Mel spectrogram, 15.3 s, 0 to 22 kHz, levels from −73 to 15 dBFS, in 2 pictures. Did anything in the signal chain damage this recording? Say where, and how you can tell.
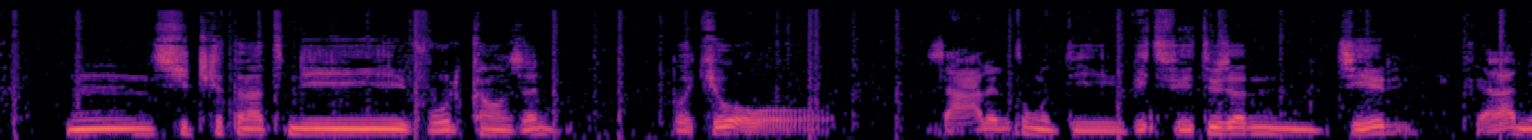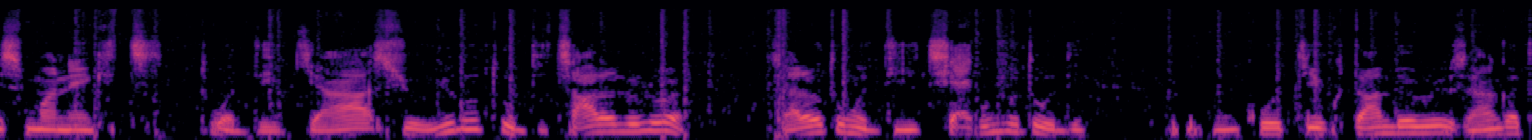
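Yes. Throughout the whole clip the background sinks to near silence, dotted with twinkling specks. That is overdone noise removal, introduced at the processing stage. A noise suppressor set far too aggressively pushes individual frequency bands down or shuts them off whenever their level comes close to its noise estimate. The quieter parts of the speech fall below that threshold and are removed along with the noise, leaving isolated bins that flicker on and off.

From 0.0 to 4.0 s the speech is dull. The treble is missing or sounds synthetic, and codec artefacts are stronger. At 4.0 s the quality jumps up with no gap, and nothing above 16.3 kHz is present. This is an adaptive stream starting at a low bitrate, a fault at the codec and network stage. The player began on a cheap rendition, which fits HE-AAC at 32 kbit/s, to start quickly. 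It then stepped up to a better one, consistent with AAC-LC at 96 kbit/s, once it had measured the connection.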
